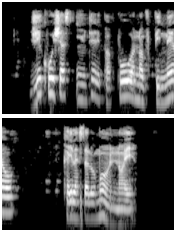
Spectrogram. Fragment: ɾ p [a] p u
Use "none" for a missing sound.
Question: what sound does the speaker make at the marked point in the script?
a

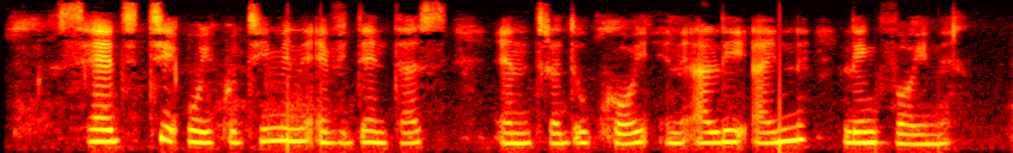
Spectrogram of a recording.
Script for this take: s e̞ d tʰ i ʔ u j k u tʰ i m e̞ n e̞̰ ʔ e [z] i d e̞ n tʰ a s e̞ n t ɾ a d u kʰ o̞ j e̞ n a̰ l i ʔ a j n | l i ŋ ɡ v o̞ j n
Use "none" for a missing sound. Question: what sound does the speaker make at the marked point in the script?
v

